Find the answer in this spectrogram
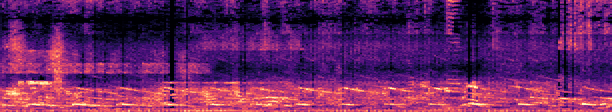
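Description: A siren yelping: a quick falling wail repeated about three times a second, steady throughout, over the chatter of a crowd.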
